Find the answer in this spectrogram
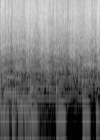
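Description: Clear plastic bag crinkling and rustling as hands pull it off a figurine, with background music of sustained low notes underneath.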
